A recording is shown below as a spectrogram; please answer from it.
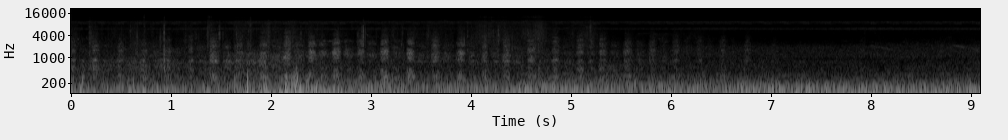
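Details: Buffy, a German Shepherd dog, curious about a turtle met on a morning walk, pants in quick breathy pulses about four per second for roughly five seconds before easing off, over a steady low outdoor rumble.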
